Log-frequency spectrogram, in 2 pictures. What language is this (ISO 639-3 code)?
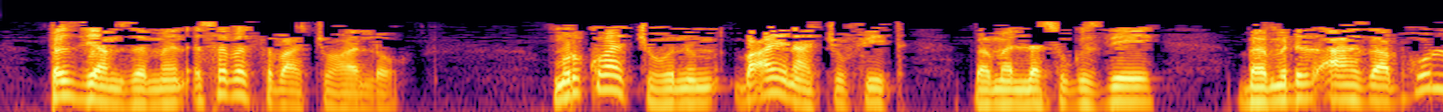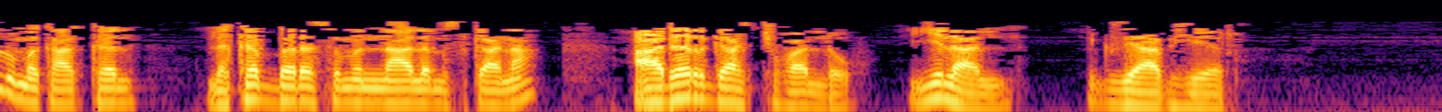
amh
